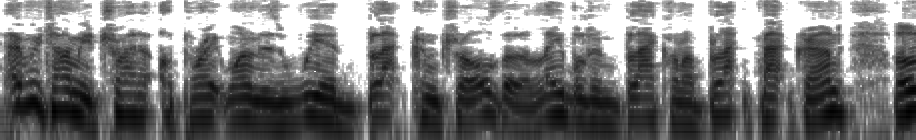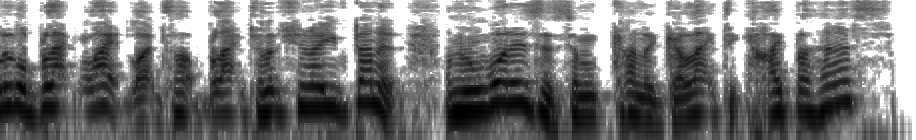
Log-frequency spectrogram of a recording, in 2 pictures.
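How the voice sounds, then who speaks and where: A cocky storybook alien hustler acted by a male reader, pitched well up and swooping with excitement. He is slangy, impatient and greedy, with a rough-edged voice. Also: quick pace, hardly any pauses. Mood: brash, exasperated. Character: brash, impatient, greedy male alien hipster space rogue.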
